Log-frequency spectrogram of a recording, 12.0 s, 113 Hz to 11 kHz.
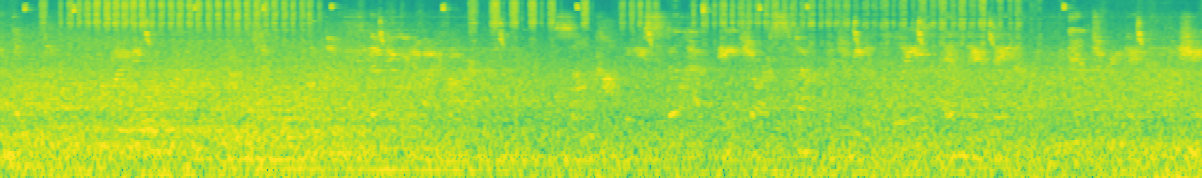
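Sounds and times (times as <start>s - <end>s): marker rubbing on paper: 0.0s - 3.4s, 4.5s - 10.3s.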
